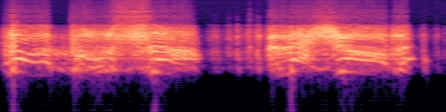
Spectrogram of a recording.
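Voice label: damaged pilot, mood low, French; War Thunder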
